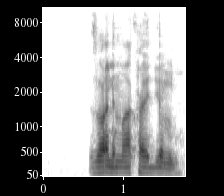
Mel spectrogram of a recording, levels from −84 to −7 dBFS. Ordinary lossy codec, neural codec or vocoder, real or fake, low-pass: MP3, 96 kbps; codec, 24 kHz, 1 kbps, SNAC; fake; 9.9 kHz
